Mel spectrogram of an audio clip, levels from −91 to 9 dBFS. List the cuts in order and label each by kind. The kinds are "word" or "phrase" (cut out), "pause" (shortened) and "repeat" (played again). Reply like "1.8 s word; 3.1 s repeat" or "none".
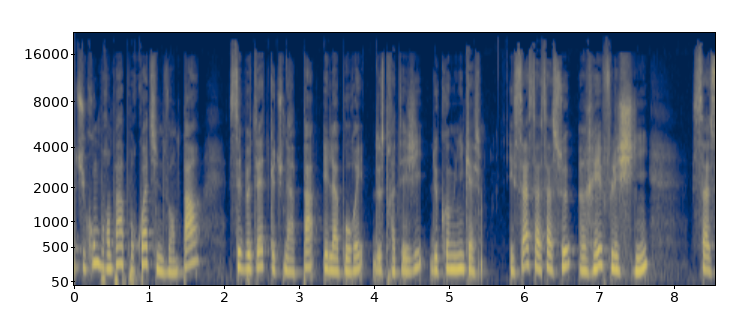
6.2 s repeat

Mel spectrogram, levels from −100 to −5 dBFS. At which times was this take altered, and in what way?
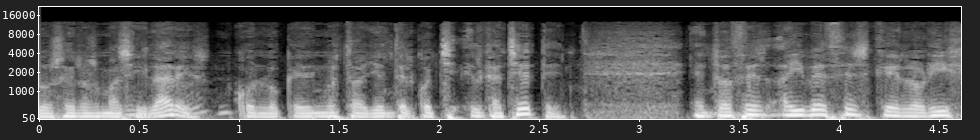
1.4 s word

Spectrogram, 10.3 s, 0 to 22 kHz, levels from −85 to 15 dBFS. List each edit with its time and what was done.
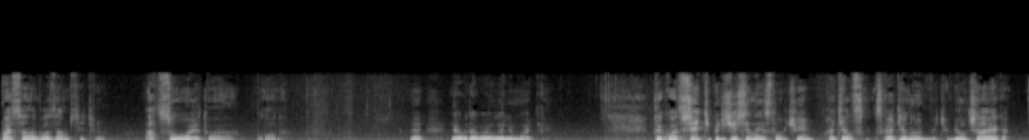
none

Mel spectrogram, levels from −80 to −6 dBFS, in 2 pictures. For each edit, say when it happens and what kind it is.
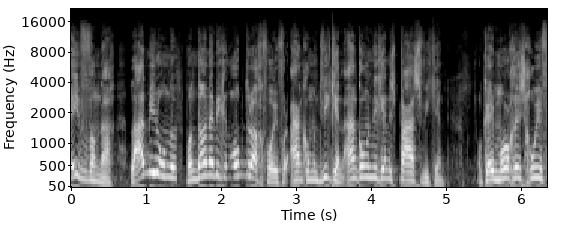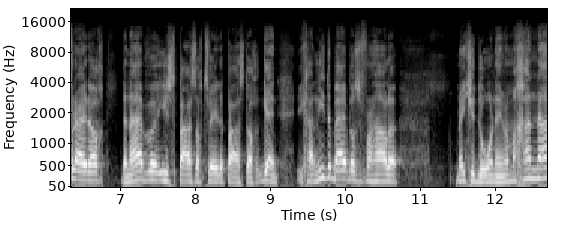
1.4 s word

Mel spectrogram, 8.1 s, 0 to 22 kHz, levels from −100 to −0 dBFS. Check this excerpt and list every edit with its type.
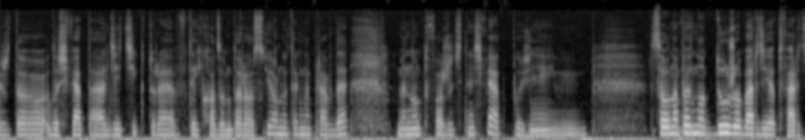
2.0 s word; 2.6 s phrase

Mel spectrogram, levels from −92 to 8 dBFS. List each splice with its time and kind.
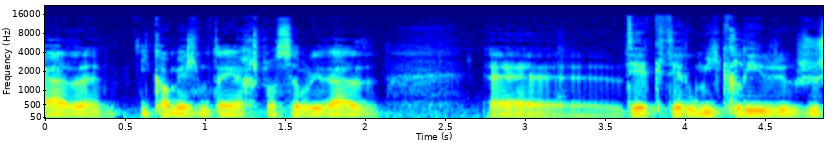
1.0 s word; 3.6 s word

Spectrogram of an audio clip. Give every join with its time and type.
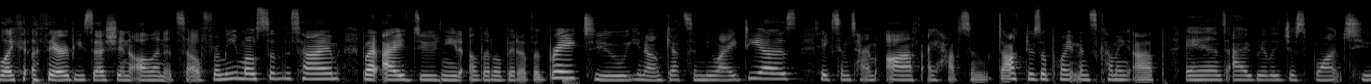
4.4 s word

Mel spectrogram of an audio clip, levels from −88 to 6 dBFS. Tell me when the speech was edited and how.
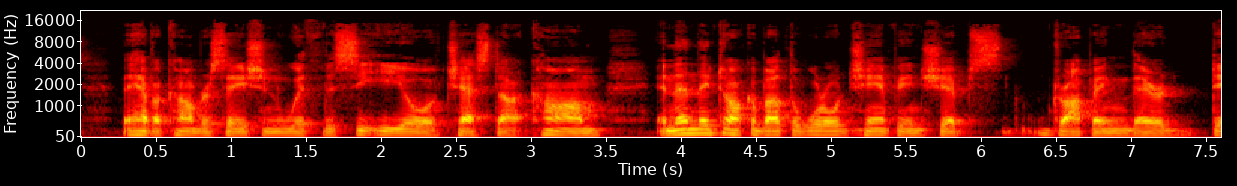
none

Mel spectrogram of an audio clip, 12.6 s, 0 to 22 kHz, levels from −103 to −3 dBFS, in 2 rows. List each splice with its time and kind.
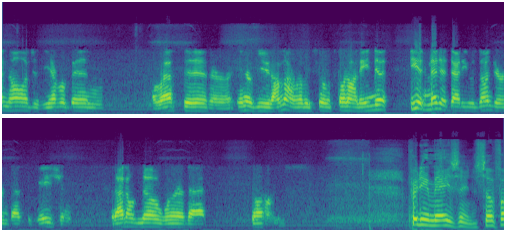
none

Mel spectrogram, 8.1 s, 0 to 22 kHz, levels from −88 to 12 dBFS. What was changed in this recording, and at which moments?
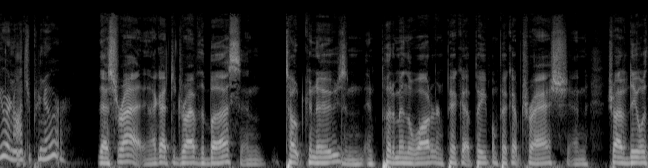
none

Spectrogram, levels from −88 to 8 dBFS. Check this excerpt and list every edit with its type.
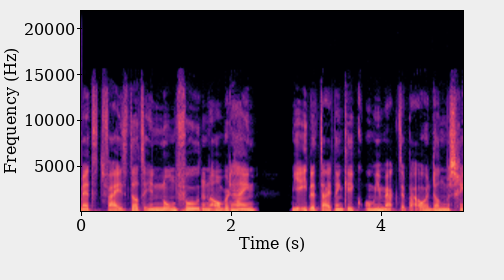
1.6 s word; 3.0 s word; 3.3 s word; 3.7 s word

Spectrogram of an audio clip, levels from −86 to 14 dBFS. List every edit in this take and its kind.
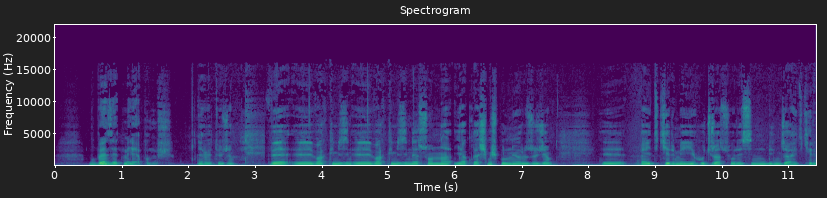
1.2 s phrase; 3.1 s pause; 4.4 s repeat; 8.8 s word

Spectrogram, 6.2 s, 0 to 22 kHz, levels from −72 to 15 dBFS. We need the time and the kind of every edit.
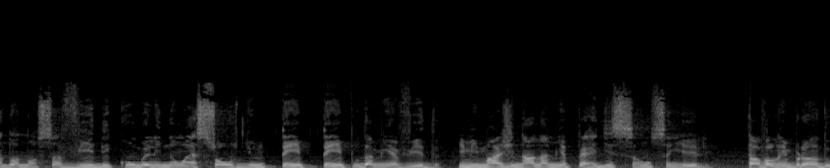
1.8 s word; 2.3 s repeat; 3.4 s pause

